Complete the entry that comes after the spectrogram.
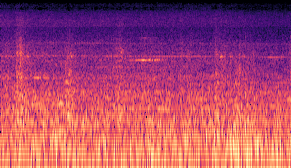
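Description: Tramway du Mont Blanc electric metre-gauge train running slowly, heard from on board. There is a steady low rumble of wheels on rail with faint thin squeal tones and a soft knock about once a second.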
